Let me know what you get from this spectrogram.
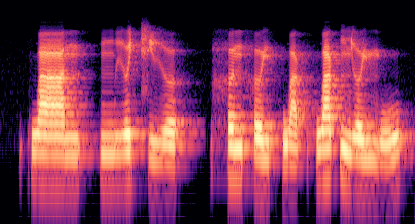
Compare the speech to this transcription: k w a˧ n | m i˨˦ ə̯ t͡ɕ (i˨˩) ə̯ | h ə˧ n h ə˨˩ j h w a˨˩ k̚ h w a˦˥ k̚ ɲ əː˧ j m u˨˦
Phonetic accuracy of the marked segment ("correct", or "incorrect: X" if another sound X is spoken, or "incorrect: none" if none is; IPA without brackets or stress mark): correct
